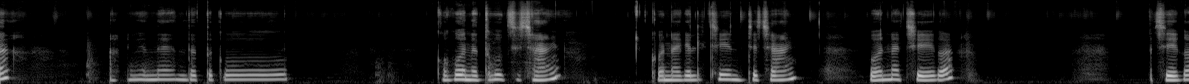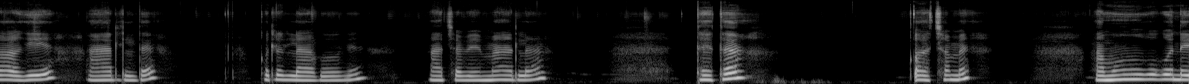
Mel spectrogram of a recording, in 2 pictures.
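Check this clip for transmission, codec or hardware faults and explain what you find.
Nothing in this speech stood out as a fault on a careful listen, so there's nothing here to report.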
